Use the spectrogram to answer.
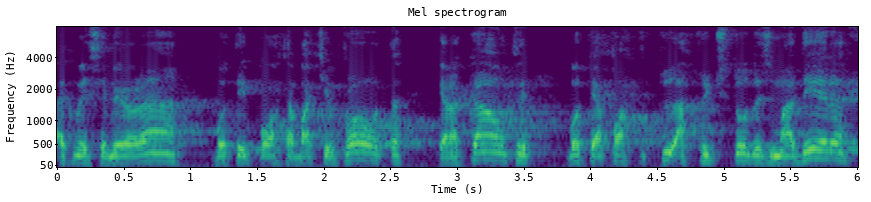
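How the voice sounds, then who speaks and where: Over noticeable background noise, a man with a fairly high voice speaks at a fairly quick pace, with very even loudness and ordinary pitch variation. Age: 70s. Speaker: party venue owner. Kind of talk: interview. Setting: at his party venue. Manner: animated.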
